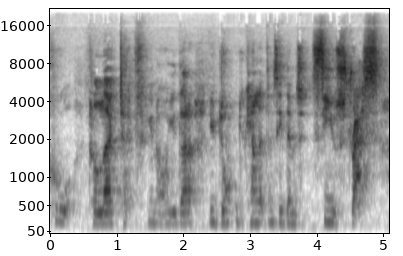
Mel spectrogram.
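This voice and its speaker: Over noticeable background noise and audible room echo, a woman with an animated tone speaks in a raised, projected voice at a moderate pace. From outside the US, moved to America. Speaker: travel vlogger and podcast co-host. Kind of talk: casual travel vlog.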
